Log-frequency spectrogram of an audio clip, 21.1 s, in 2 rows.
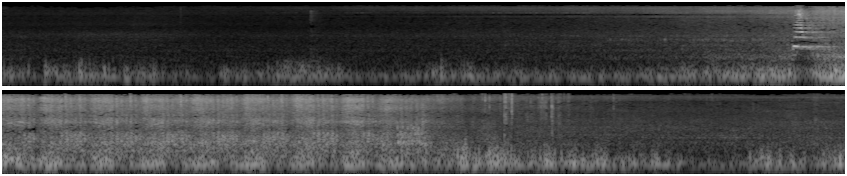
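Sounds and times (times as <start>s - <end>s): train rushing past: 6.1s - 21.0s
train horn blast: 9.8s - 10.6s.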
